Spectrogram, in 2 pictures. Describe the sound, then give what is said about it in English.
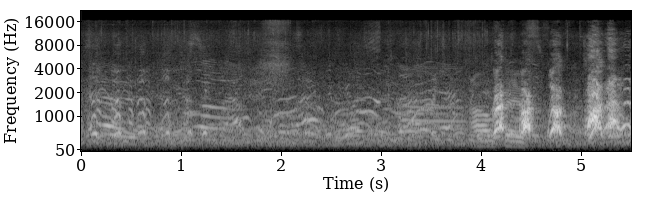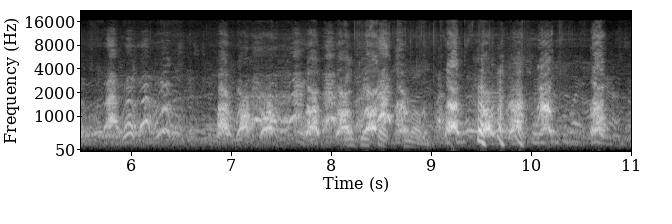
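Several dogs bark and yip in a rapid, overlapping chorus that grows louder after a few seconds, with excited high-pitched yelps mixed in and a murmur of voices underneath. “We'll keep upsetting the dogs here.”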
